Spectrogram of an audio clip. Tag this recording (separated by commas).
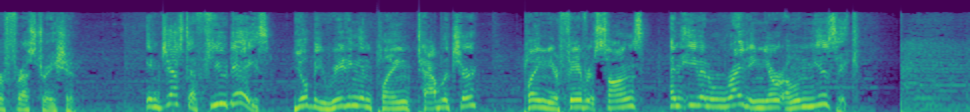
Speech, Musical instrument, Guitar, Music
